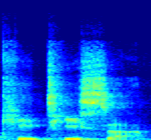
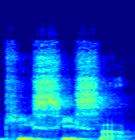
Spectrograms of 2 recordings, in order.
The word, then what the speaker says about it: Ki Tisa: So on Sunday is the first reading of Ki Tisa, or in more Ashkenaz pronunciation, Ki Sisa.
